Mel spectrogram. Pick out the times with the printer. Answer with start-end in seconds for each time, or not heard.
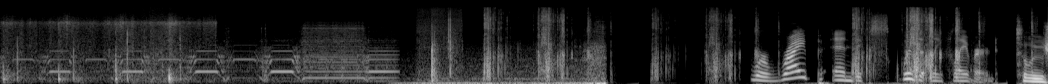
0.0-6.1.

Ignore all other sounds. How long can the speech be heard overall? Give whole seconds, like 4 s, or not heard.
3 s.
